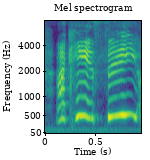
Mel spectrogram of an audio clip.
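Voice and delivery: high loud panicked voice; high distressed turkey. Acted. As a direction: squeal that he can't see. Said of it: "Ollie said".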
